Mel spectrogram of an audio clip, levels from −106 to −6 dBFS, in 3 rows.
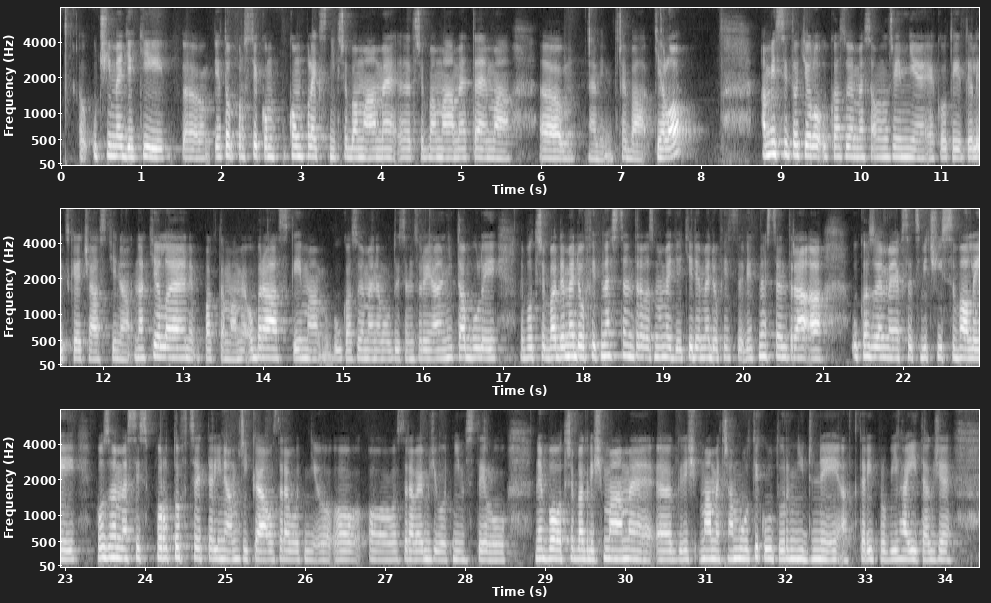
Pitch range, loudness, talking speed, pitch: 165-185 Hz, -18 LUFS, 145 wpm, 170 Hz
